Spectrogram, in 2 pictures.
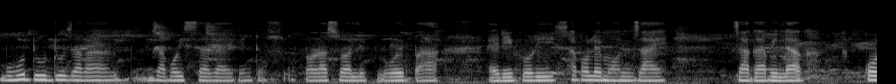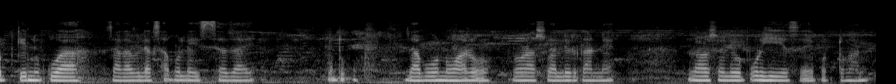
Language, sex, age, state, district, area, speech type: Assamese, female, 30-45, Assam, Udalguri, rural, spontaneous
